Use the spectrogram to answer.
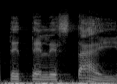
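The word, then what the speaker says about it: τετέλεσται: La palabra griega es la palabra tetelestai. Tetelestai, así exactamente como se oye, así se escribe.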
